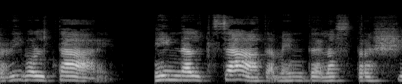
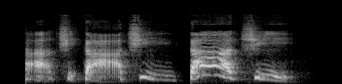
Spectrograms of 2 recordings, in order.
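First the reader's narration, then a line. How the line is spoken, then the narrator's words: Shouts. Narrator (Italian): urla Pietro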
